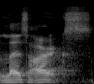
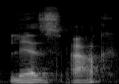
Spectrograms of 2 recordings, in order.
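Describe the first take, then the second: First: The name is said with an English accent. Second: The name is said with a French accent.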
